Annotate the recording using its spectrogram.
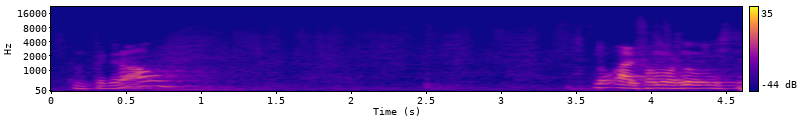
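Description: A board eraser wipes across a board.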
